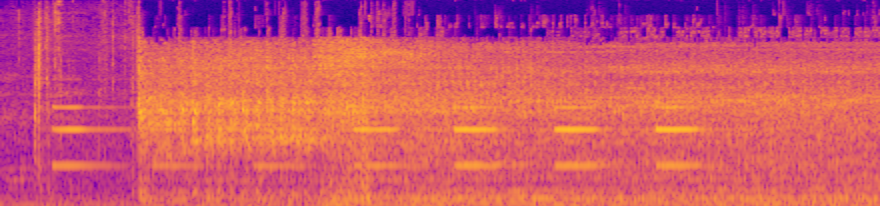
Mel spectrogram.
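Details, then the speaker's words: Free Ford Ranger with no audible fuel pump and no fuel at the pressure valve: it cranks and catches on brake cleaner sprayed into the intake, then runs rough and unsteady, suggesting no fuel delivery. "sick it's alive ow are you still spraying it are you still spraying it"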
